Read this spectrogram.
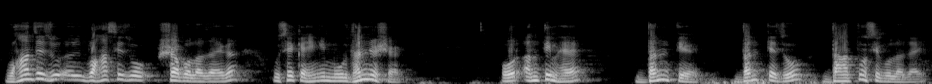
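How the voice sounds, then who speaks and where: A man's voice: fairly high pitch, darkish tone. A man teaching Sanskrit grammar with a Hindi accent, patiently repeating each sound aloud for his learners. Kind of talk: slow spoken grammar lesson. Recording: slightly dull lo-fi recording.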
